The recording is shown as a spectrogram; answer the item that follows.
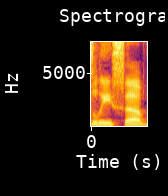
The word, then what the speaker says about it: Lissa: It's really Lissa Lisa, Sweeney. But it's easier to remember how to spell Lissa. – It. No, my name is Lisa, but okay. It's spelled like Lissa, I guess.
